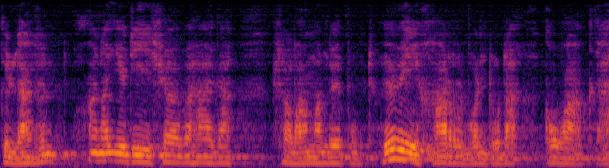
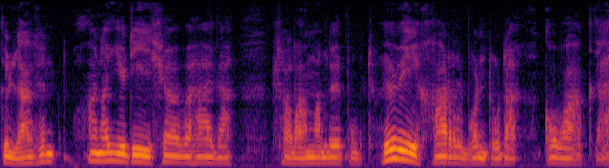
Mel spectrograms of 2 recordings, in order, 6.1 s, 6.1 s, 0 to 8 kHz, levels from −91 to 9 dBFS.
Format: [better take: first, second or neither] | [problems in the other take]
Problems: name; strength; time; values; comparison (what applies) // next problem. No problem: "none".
second | room echo; dies away in 0.9 s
